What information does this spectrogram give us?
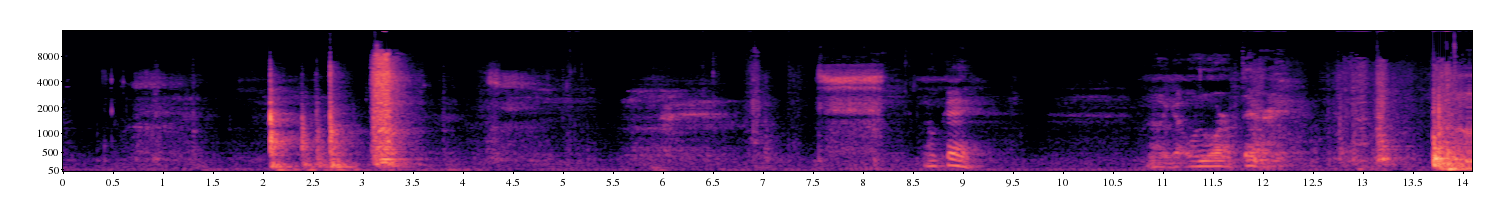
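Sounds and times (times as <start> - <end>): knocks and thuds: 13.7 - 14.0.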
